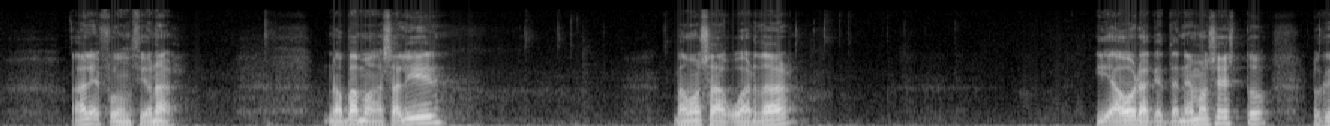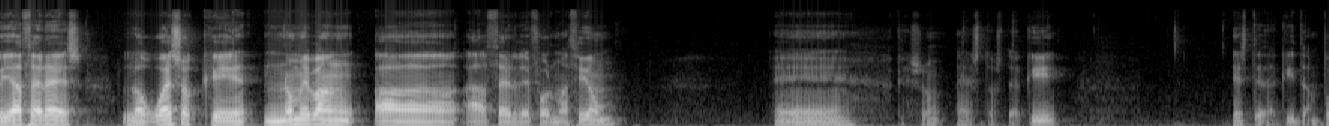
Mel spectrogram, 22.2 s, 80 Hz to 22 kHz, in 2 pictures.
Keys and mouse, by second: 2.3 KP_Divide, 3.2 z, 4.0 click, 7.4 ctrl+s, 9.2 Tab, 11.7 Tab, 12.4-14.8 drag, 14.8-16.2 right drag, 16.2 click, 17.2-19.0 middle drag, 19.0-20.6 drag, 20.6 middle click, 21.1-22.1 drag, 21.7 z.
